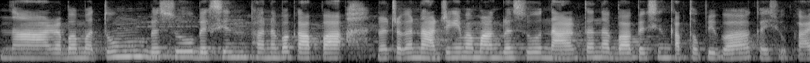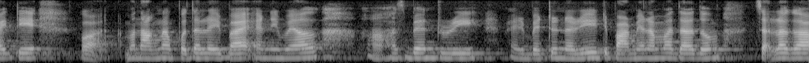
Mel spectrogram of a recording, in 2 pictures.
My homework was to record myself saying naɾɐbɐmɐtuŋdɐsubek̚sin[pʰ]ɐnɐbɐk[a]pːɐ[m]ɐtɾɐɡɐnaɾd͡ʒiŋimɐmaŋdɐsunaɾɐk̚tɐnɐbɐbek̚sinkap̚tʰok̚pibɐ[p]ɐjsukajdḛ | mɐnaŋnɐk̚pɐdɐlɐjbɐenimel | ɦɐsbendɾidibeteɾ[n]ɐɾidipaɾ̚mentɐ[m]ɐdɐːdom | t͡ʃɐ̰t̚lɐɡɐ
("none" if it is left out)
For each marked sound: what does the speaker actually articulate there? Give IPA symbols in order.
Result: pʰ, a, n, k, n, m

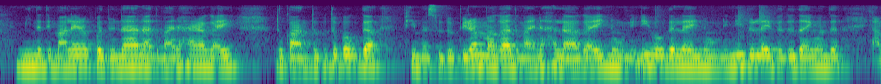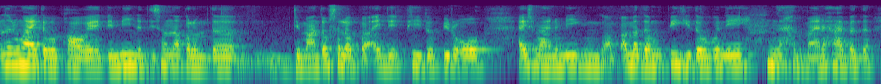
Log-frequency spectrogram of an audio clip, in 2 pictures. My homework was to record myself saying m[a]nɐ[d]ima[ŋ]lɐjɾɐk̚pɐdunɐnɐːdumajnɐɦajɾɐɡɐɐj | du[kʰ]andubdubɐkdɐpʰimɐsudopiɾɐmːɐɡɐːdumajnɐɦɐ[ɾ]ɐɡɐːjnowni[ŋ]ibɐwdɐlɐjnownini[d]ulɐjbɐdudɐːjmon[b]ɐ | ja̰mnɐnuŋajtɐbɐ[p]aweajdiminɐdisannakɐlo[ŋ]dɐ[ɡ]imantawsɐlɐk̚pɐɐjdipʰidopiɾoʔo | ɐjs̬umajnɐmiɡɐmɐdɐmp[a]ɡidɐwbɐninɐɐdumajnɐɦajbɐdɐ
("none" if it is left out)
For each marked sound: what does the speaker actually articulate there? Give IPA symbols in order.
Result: i, d, n, k, l, n, d, d, pʰ, m, d, i

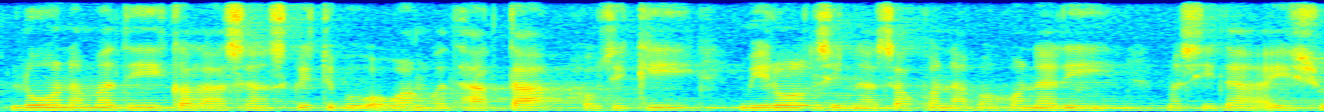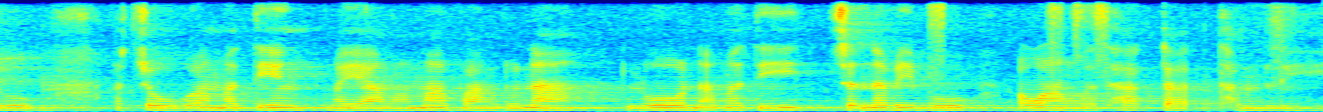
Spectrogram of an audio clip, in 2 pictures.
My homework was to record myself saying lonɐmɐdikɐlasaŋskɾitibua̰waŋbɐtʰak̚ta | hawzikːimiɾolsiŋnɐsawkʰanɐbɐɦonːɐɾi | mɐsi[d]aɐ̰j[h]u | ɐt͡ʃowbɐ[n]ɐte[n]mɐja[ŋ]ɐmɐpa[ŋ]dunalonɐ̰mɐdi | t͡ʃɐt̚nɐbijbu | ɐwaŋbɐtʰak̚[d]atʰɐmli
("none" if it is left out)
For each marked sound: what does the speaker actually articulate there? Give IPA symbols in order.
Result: d, s, m, ŋ, m, ŋ, t

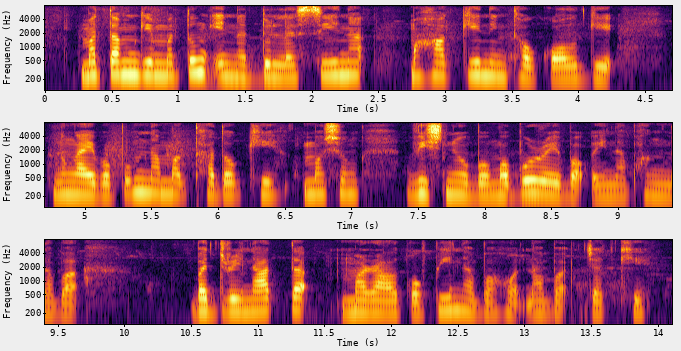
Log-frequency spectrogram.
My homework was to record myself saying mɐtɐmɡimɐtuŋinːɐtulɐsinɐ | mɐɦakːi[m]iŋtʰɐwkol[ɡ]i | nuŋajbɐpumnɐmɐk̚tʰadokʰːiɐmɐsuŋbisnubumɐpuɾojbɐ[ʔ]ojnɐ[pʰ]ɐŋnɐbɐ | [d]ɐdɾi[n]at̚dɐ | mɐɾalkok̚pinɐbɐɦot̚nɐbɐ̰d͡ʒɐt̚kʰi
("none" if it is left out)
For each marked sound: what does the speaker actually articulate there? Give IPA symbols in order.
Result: n, ɡ, ʔ, pʰ, b, n

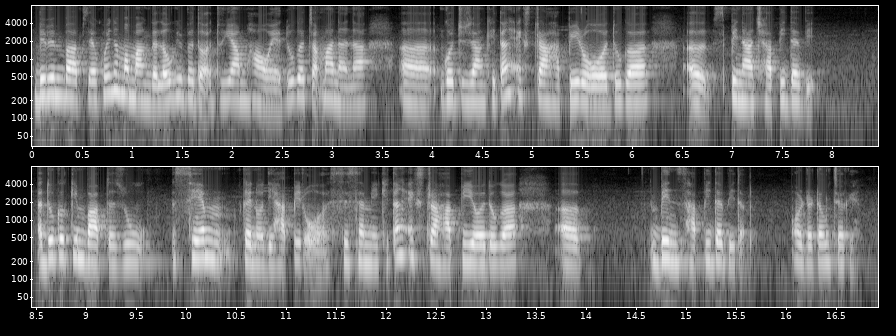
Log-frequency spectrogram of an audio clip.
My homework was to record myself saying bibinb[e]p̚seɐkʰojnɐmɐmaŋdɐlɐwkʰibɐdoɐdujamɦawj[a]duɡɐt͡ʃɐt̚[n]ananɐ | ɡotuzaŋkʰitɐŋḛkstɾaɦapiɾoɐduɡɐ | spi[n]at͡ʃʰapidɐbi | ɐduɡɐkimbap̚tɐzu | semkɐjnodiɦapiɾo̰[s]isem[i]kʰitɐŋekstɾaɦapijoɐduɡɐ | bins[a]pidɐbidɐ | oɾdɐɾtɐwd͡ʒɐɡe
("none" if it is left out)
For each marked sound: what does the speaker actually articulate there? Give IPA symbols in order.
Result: a, ɐ, m, n, s, i, a

